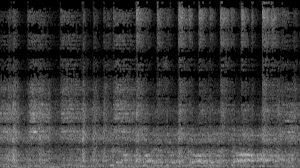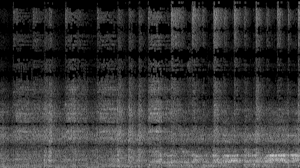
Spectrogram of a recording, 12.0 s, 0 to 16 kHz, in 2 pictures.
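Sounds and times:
bass guitar: 0.0s - 12.0s
distorted electric guitar: 0.0s - 12.0s
drum kit: 0.0s - 12.0s.

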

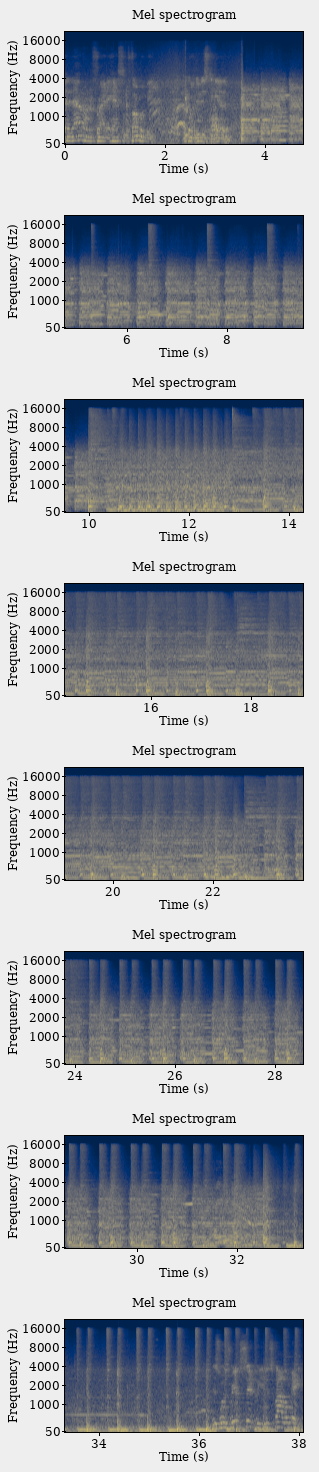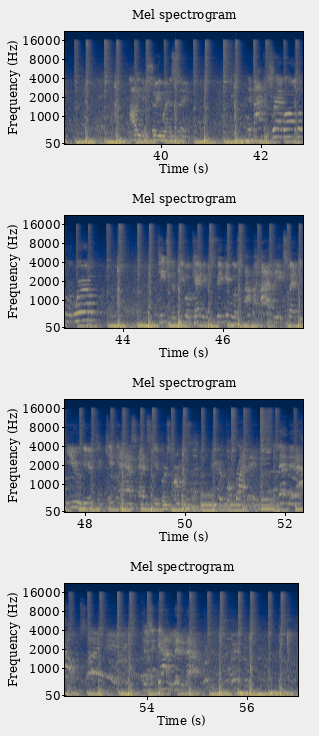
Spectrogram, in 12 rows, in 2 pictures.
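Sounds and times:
drums: 0.0s - 57.0s
bass guitar: 1.8s - 57.0s
guitar playing rhythmic riff: 3.5s - 33.0s, 49.8s - 52.2s.

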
